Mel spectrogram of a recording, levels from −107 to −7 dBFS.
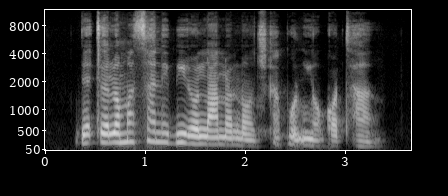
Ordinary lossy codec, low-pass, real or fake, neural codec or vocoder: none; none; fake; codec, 24 kHz, 1 kbps, SNAC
